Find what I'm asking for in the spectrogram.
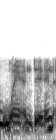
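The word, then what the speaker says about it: Landen: It's T-H-E-A-L-A-N-D-E-N. The E is the crucial one. Everyone wants to give me a no. There's no O in my name.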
